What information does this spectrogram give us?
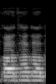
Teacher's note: दांत और जीभ के स्पर्श से जो बोली जाती है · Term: दंत ध्वनियां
